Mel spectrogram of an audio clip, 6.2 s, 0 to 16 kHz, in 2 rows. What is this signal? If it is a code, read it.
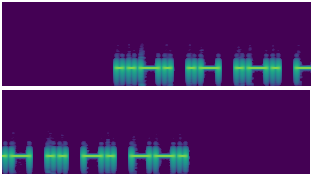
Morse code, heard as a keyed tone, about 20 wpm, 700 Hz. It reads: FARMING
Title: 7 Letter Words - First 3 Letters Given - 20wpm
